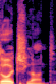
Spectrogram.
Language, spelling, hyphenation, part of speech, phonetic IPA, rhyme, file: German, Deutschland, Deutsch‧land, proper noun, [ˈdɔʏ̯t͡ʃlant], -ant, De-Deutschland.ogg
- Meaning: Germany (a nation or civilization occupying the country around the Rhine, Elbe, and upper Danube Rivers in Central Europe, taken as a whole under its various governments)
